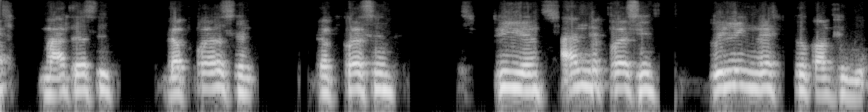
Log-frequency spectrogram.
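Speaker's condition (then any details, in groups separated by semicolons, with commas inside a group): Cerebral palsy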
